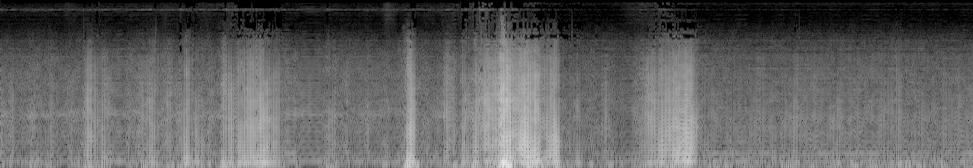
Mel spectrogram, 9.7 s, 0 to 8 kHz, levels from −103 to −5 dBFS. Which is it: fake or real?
fake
